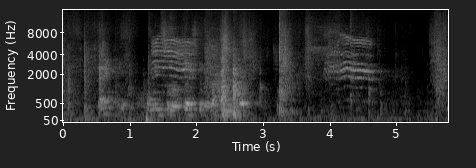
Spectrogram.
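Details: Highly excited house cat meowing loudly, two strained, wavering meows a couple of seconds apart, overlapped by a woman speaking Spanish and some handling noise indoors.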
